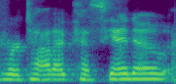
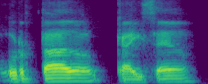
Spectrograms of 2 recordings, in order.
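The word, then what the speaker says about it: Hurtado Caicedo: And then, uh, Mr. Herado Casedo, am I butchering your name? How do you say it? Uh, Ortado Kaisedo.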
